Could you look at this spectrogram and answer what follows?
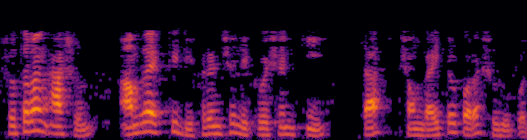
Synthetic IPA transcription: ʃut̪oɾaŋaʃun | a̰mɾaek̚ʈiɖifʰaɾenʃalikueʃonki | t̪a | ʃɔŋɡʱait̪okɔɾaʃuɾukoɾi

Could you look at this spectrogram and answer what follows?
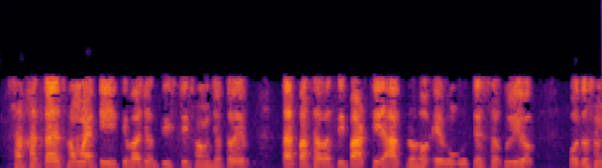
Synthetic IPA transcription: ʃakʰːat̪̚kaleɾʃɔmɔeɛk̚ʈiit̪ibat͡ɕok̚d̪ɾiʃʈiʃɔŋd͡ʑot̪o | t̪aɾpaʃapaʃipɾaɾt̪ʰiɾa̰ɡɾoɦoʔeβoŋud̪ːeʃːoɡulio | pod̪oʃon

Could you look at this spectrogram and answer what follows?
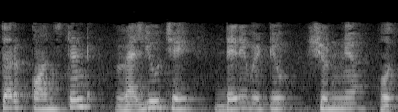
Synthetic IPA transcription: t̪əɾkɔnsʈəɳʈ | ʋæljut͡ɕeɖeɾiʋeʈiʋɕunjəhot̪

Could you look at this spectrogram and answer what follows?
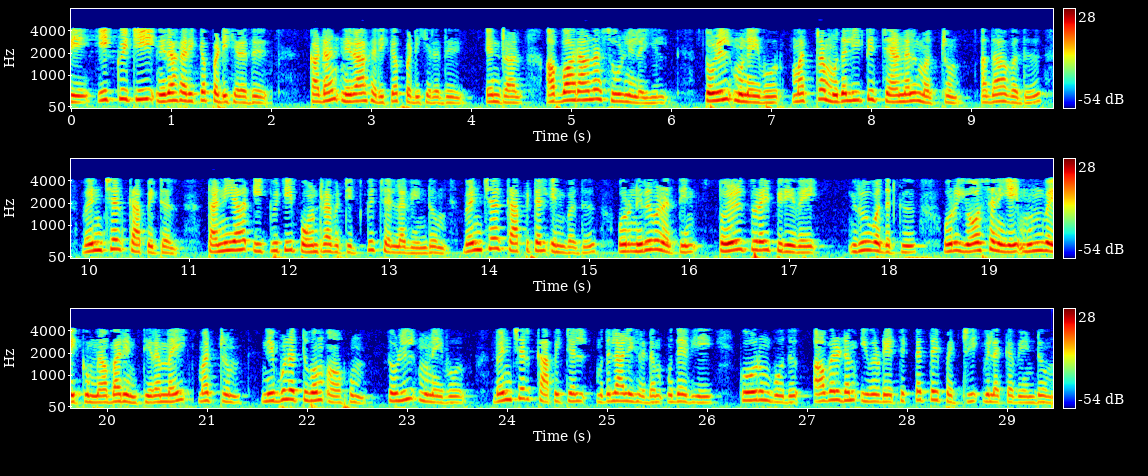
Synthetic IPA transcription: eːɪkʋɪʈːinɪɾaːɣɐɾɪkːɐpːɐɽɯɣɪrɐðɯ | kɐɽɐnnɪɾaːɣɐɾɪkːɐpːɐɽɯɣɪrɐðɯ | ɛndraːlʔɐʋːaːɾaːnɐsuːlnɪlɐjɪl | t̪ɔɻɪlmʊnɐɪʋuːɾmɐʈrɐmʊðɐliːʈːɯt͡ʃːaːnɐlmɐʈrɯmɐðaːʋɐðɯ | ʋɛnt͡ʃɐɾkaːpɪʈːɐl | t̪ɐnɪjaːɾɪkʋɪʈːipoːndrɐʋɐʈːɪrkɯt͡ʃɛlːɐʋeːɳɖɯmʋɛnt͡ʃɐɾkaːpɪʈːɐlɛnbɐðɯ | ɔɾɯnɪɾɯʋɐnɐt̪ːɪnt̪ɔɻɪlt̪ʊɾɐɪpɪɾɪʋɐɪ | nɪɾɯʋɯʋɐðɐrkɯɔɾɯjoːsɐnɐjɐɪmʊnʋɐɪkːɯmnɐbɐɾɪnt̪ɪɾɐmɐɪmɐʈrɯm | nɪbɯnɐt̪ːɯʋɐmʔaːɣɯmt̪ɔɭɪlmʊɳɐɪʋɯ | ʋɛnt͡ʃɐɾkaːpɪʈːɐlmʊðɐlaːɭɪɣɐɭɪɽɐmʊðɐʋɪjɐɪ | koːɾɯmpoːðɯɐʋɐɾɪɽɐmɪʋɐɾɯɽɐjɐt̪ɪʈːɐt̪ːɐɪpːɐʈriʋɪɭɐkːɐʋeːɳɖɯm

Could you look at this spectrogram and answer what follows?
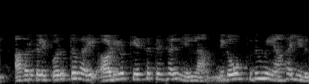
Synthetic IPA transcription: ʔɐʋɐɾɣɐɭɐɪpːɔɾɯt̪ːɯʋɐɾɐɪʔa̰ːɽɪjoːkeːsɐkːɐɾɣɐɭɛlːaːmːɪɣɐʋɯmpʊðɯmɐjaːɣɐɪɾɯ

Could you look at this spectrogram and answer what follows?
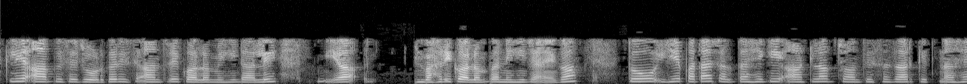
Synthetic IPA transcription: slieʔaːpɪsed͡ʒoːɽkɐɾɪseãːnt̪ɾekɔːlə̃mmẽɦĩɖaːlẽja | baːɦɾikɔːlə̃mpɐɾnɐɦĩd͡ʒa̰ːḛːɡaːt̪oːjepɐt̪at͡ʃɐlt̪aɦɛkiʔãːʈʰlak̚ʰt͡ʃɔ̃ːt̪iːsɦɐzaːɾkɪt̪naɦɛ

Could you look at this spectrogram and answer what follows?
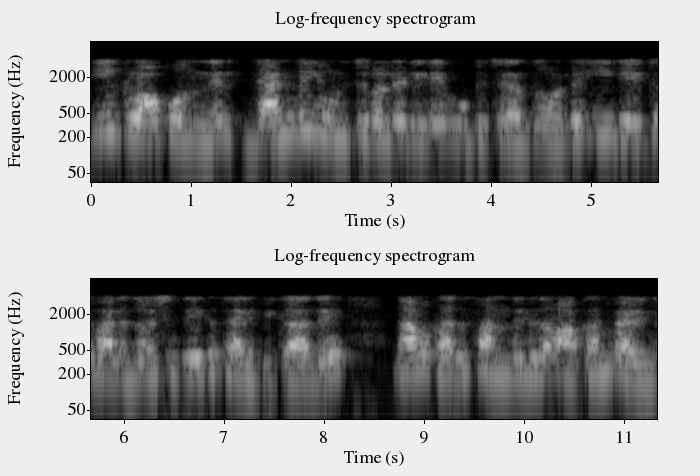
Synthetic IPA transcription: iːɡɭoːkːonːilɾe̞ɳɖɨjuːnitːuɣɐɭɨɽe̞ɽiːle̞kuːpːit͡ɕːe̞ːrt̪ːuɣo̞ɳɖɨʔiːɡe̞ːtːɨʋɐlɐd̪oːʂit̪ːe̞ːkːɨsɐlipːikʲːaːðe̞ | nɐmukːɐðɨsɐnd̪iliðɐmaːkːaːnkɐɻiɲːu

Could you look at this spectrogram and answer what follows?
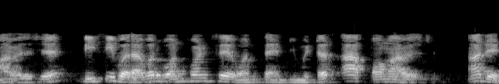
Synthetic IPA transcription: aʋelt͡ʃʰe | ɖisibəɾabəɾʋənpɔiɳʈseʋənsɛ̃ɳʈimiʈəɾaːpʋamãaʋḛlt͡ʃʰe̥ | aɖe

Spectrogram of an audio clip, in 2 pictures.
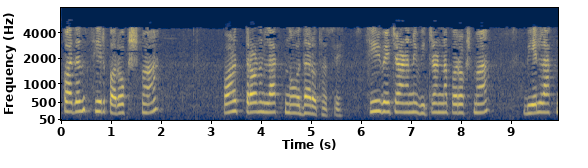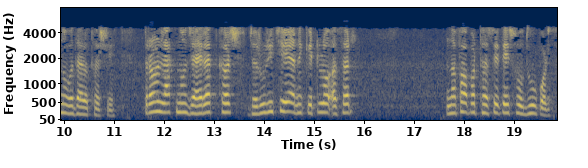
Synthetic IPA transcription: ut̪̚pad̪ənst̪ʰiɾpəɾokʃmã | pəɳt̪ɾəɳlakʰnoʋəd̪ʱaɾot̪ʰəʃe | st̪ʰiɾʋɛ̃t͡ʃaɳ̃əneʋit̪ɾəɳnapəɾokʃmã | belakʰnõʋəd̪ʱaɾot̪ʰəʃe | t̪ɾəɳlakʰnod͡ʒaɦeɾat̪kʰəɾʃd͡ʒəɾuɾit͡ʃʰeənekeʈloʔəsəɾ | nəfapəɾt̪ʰəʃet̪esod̪ʱʋõpəɽʃe

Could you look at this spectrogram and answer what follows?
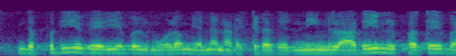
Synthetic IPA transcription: ɪnd̪ɐpʊðɪjɐʋeːɾɪjɐbɪlmuːlɐmɛnːɐnɐɽɐkːɪrɐðɯniːŋɡɐɭɐðeːnɪrpɐt̪ːɐɪbɐ

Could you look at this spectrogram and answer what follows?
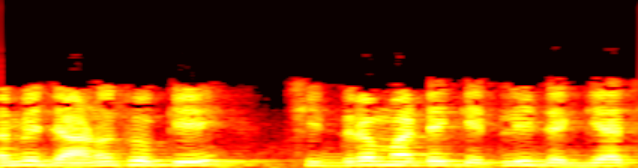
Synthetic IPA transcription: əmed͡ʒaɽ̃ot͡ʃʰoke | t͡ʃʰid̪ɾəmaʈekeʈlid͡ʒəɡjat͡ʃʰ

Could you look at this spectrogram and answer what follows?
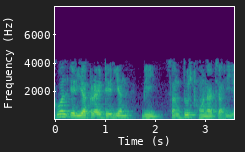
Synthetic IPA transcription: kwəleɾijakɾaɪʈeɾijənbʱisənt̪usʈʰɦonat͡ʃaɦie

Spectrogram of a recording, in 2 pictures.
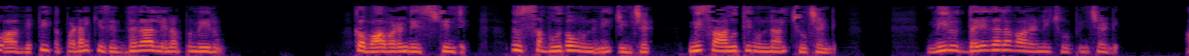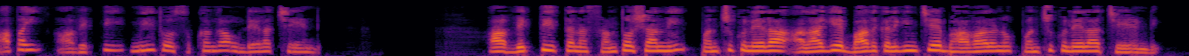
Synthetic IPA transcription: aːʋjɐk̚t̪iɐpːɐɽaːnkisid̪ʱːɐŋɡaːlinɐpːumiːɾu | kːɐʋaːʋɐɾɐnnisʂʈiɲt͡ʃi | usɐbʱut̪oːunːɐnit͡ʃiɲt͡ʃɐ | miːsaːbt̪iunːaːt͡ʃuːt͡ʃɐɳɖi | miːɾud̪ɐjɐɡɐlɐʋaːɾɐnit͡ʃuːpiɲt͡ʃɐɳɖi | ɐpɐjaːʋjɐk̚t̪imiːt̪o̞ːsukʰːɐŋɡaːuɳɖɛːlaːt͡ʃɛːjɐɳɖi | aːʋjɐk̚t̪it̪ɐnɐsɐnt̪ɔːʃaːnːipɐɲt͡ʃukunɛːlaːʔɐlaːɡe̞ːbaːd̪ʱɐkɐliɡiɲt͡ʃe̞ːbʱaːʋaːlɐnupɐɲt͡ʃukunɛːlaːt͡ʃɛːjɐɳɖi

